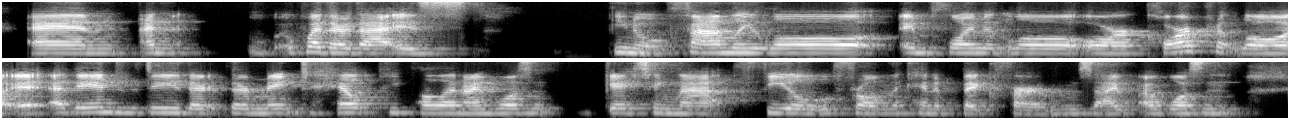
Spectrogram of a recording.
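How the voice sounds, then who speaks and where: A woman with a Scottish accent speaks at medium pitch in a monotone, flat delivery, with audible echo in the room. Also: moderate pace. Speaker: corporate lawyer. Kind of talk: podcast interview.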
